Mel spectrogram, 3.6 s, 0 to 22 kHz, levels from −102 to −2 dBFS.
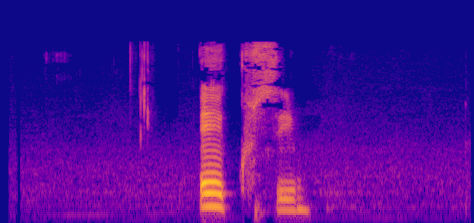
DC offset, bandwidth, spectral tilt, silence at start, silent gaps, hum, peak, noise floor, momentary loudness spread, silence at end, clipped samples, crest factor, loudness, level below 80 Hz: under 0.1%; 11.5 kHz; -3.5 dB/octave; 1.5 s; none; none; -6 dBFS; -67 dBFS; 26 LU; 1.25 s; under 0.1%; 24 dB; -24 LUFS; -76 dBFS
